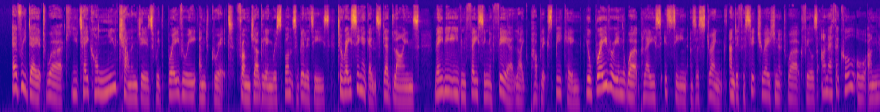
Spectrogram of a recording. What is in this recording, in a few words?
VO NATURAL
